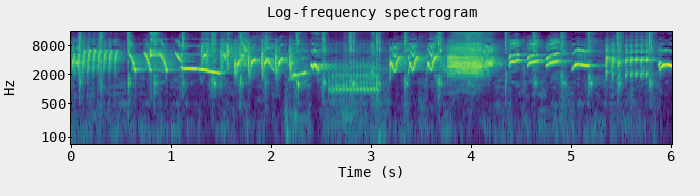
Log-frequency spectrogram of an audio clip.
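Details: Javan pied starling in full, energetic song, calling out to a rival: a fast medley of high whistled notes, slurred downward whistles, buzzy harsh bursts and a low rasping segment, with scratchy chatter between phrases.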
